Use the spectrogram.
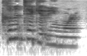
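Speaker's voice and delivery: plain reading voice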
